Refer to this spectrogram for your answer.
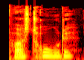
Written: postrute

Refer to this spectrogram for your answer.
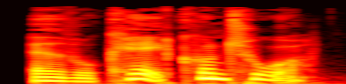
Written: advokatkontor

